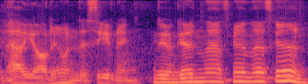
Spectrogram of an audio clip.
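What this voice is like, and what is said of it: Put-on country accent. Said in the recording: “has started doing this really stressful country accent”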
